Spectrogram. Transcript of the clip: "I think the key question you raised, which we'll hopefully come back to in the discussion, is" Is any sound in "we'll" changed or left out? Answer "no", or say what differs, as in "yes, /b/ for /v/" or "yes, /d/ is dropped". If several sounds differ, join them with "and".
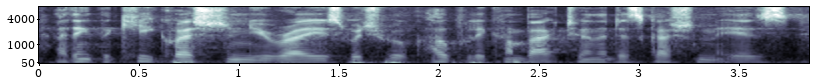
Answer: no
